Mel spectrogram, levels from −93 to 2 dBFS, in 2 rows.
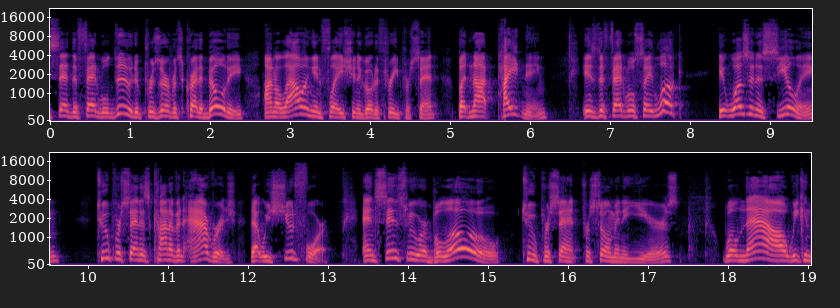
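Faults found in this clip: Call and media quality review findings: none, no faults found in this speech clip.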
